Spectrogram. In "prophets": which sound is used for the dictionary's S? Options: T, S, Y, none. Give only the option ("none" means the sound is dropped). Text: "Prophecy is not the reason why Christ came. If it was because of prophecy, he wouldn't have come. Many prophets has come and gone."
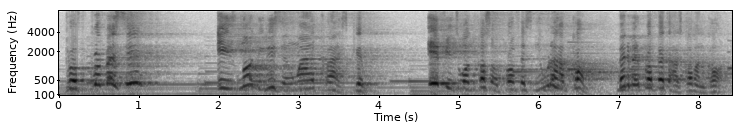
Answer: none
